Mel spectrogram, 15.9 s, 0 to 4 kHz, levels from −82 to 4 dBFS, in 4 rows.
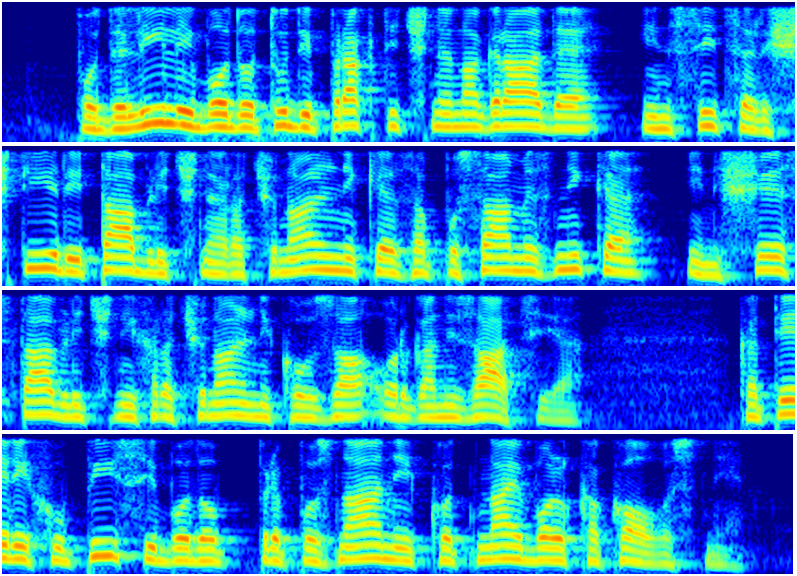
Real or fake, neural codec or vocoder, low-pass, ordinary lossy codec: real; none; 3.6 kHz; none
